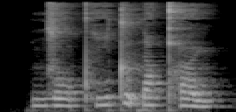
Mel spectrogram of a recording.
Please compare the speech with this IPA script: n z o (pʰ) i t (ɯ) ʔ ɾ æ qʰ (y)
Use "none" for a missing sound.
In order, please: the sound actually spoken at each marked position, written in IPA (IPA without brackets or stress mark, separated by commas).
pʰ, ɯ, y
